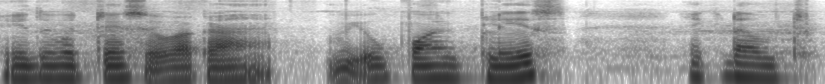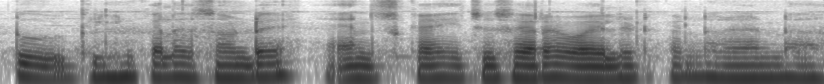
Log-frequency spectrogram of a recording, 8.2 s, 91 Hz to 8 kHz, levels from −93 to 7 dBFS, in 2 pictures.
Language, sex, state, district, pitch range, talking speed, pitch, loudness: Telugu, male, Andhra Pradesh, Krishna, 120-130 Hz, 80 wpm, 125 Hz, -19 LUFS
